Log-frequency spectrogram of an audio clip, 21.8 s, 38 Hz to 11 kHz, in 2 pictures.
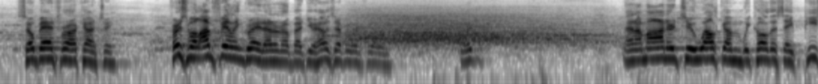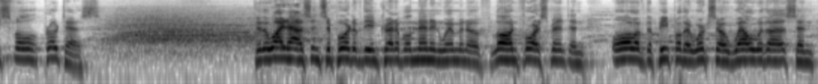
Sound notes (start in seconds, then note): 7.1 applause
